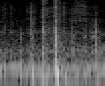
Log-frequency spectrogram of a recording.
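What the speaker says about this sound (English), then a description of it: "Type Ryan again." A brief burst of typing on a computer keyboard, a few soft, quick key taps close by in a quiet room.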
